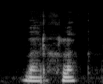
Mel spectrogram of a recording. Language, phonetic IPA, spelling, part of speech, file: Polish, [ˈvarxlak], warchlak, noun, LL-Q809 (pol)-warchlak.wav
